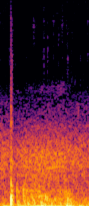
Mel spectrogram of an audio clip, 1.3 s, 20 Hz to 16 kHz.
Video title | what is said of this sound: How I Built My Polytunnel - 0007-2018 | It's like a drum. And that has never been tightened since the day I put it on. It stayed nice and tight.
